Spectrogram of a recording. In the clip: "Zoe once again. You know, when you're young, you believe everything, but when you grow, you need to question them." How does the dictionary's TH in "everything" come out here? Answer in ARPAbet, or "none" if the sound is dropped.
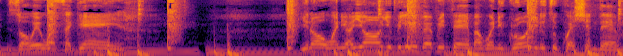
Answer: TH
